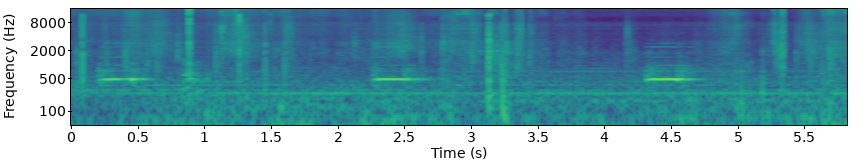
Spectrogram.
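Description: Electronic beep, a short single tone repeating three times about two seconds apart, over a steady low hum, with a few sharp clicks from handling.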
